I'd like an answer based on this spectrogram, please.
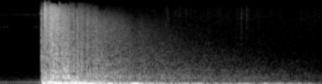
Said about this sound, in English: Now the crew stands by for the howitzer shot. Here it is.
